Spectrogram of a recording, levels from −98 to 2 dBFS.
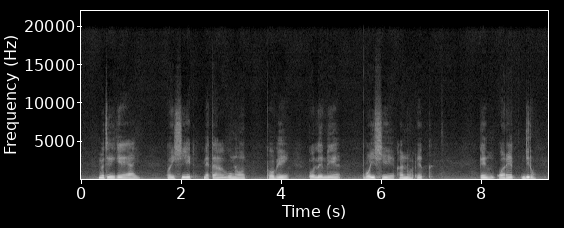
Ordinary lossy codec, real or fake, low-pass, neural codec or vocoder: none; fake; 19.8 kHz; codec, 44.1 kHz, 2.6 kbps, DAC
